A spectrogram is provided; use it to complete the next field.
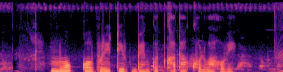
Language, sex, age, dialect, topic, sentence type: Magahi, female, 18-24, Northeastern/Surjapuri, banking, statement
